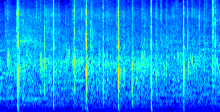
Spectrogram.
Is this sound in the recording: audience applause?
yes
